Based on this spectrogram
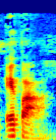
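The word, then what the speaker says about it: η: ini ya jadi efisiensi lambang nyaeta ini bacanya eta na at untuk melambangkan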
